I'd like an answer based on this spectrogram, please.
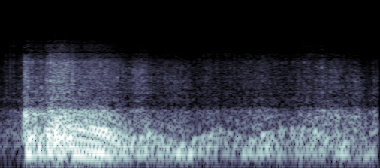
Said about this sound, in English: A jet cycle has just pulled into a filling station to get its tank filled. The man has it filled with ordinary fuel. Listen.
